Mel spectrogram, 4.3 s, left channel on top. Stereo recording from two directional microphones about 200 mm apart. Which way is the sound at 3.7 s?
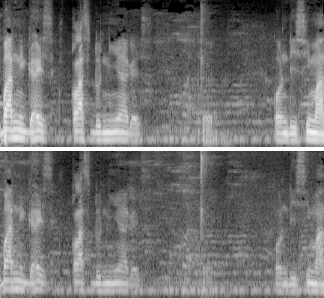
45° left (ahead or behind).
